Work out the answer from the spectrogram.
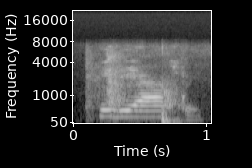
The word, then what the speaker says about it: pediatric: You pronounce this word as pediatric. Pediatric.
